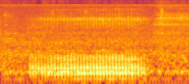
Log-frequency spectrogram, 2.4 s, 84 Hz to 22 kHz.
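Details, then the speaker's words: Pet snoring while awake, exhausted after three days of playing with children; owner says he is fat: steady, rapid rattling purr-like breathing noise about 1.5 seconds long. "i never heard him snore while being awake before so tired"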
